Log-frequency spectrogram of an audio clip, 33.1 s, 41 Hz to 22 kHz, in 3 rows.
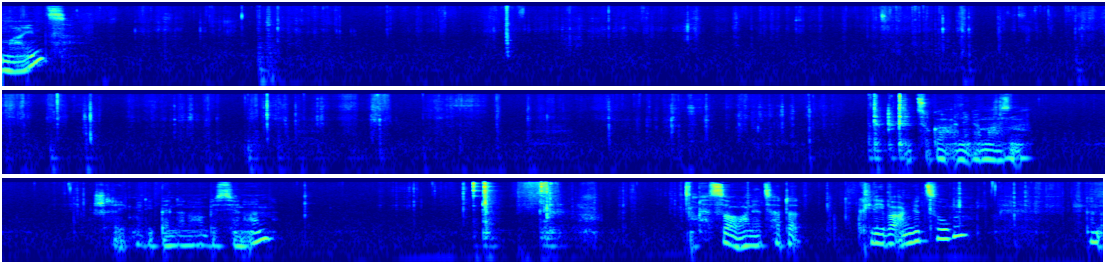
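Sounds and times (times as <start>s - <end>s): ribbon rustling against card: 0.8s - 19.4s.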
